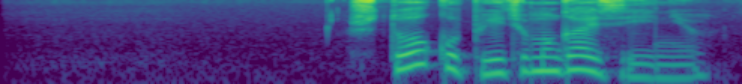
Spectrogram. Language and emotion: Russian, neutral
